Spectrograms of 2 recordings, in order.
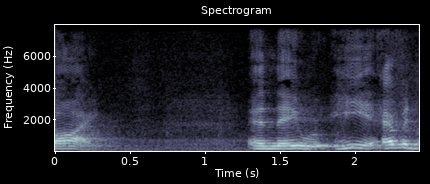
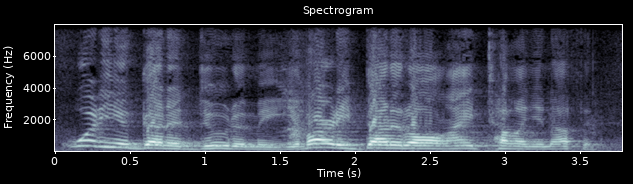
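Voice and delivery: loud, scornful tough-guy taunt, much louder; cocky macho spy; 3 semitones higher, 11 dB louder than usual. Retold or imitated. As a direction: laugh off the threat like a hardened spy. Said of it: "this macho spy laughs at his face".

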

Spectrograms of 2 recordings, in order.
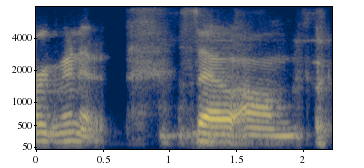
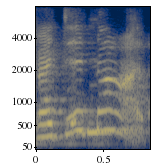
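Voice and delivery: very high mock-mom protest; imitating mom's denial; 13 semitones higher, slower than usual. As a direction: mimic mom denying it in a high voice. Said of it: "And she's like".

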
